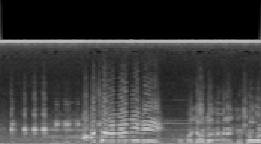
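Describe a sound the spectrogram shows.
A young woman shouts angrily nearby.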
